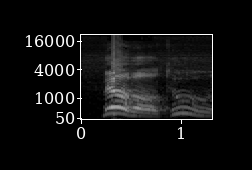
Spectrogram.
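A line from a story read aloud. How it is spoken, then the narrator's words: Exclamation. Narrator (French): s'écria l'avocat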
